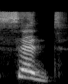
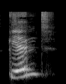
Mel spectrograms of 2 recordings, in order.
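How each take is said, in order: First: The word begins with an s sound. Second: The word begins with a k sound. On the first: The speaker calls it right. "It's scent" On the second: The speaker calls it wrong. "Is it Kent?"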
